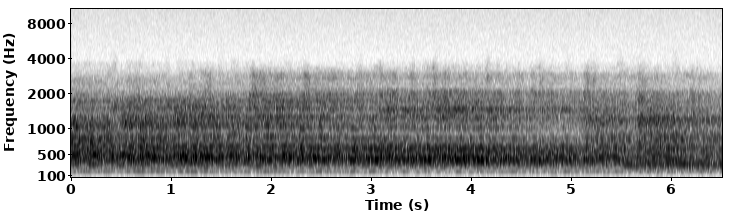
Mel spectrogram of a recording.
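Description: Faint, steady drone of many held tones with nothing in the deep bass or the high treble, giving it a thin, muffled sound, in a song's outro.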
